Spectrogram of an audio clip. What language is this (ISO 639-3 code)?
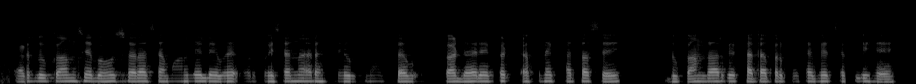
mag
